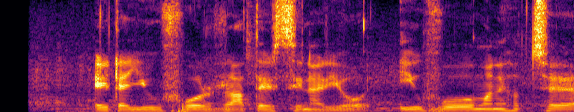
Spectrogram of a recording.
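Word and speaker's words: ЮФУ: Actually এটাকে ইউফো বলে না, যদি আপনি ইংরেজি শর্ট ফর্ম দেখেন তাহলে SFUDE এরকম কিছু একটা আসে, কিন্তু রাশিয়ান ভাষাতে মানে রুস্কি ভাষাতে এটাকে ইউফো বলে এরা উচ্চারণ করে।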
